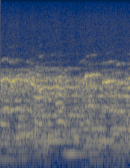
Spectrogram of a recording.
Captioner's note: shouting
